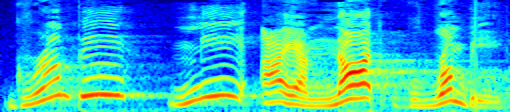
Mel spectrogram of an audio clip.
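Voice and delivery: grumpy protest, leaping up then slow and loud; indignant denial. A narrator's reading. Jim denies to Marabou that he is grumpy, indignant. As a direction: protest loudly, stretching the denial.

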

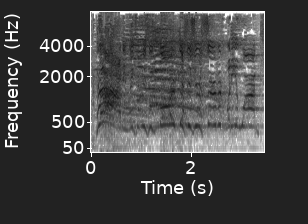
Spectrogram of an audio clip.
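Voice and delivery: very loud, high-pitched startled yelling; startled awake, yelling high and fast; frantic shout. Acted. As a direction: shout it all at the top of your voice. Story climax shouted after call.

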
